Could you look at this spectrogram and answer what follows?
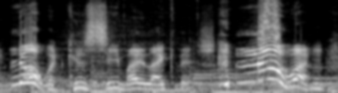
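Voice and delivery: loud, slow, hammed-up wailing lion; a vain lion lamenting his trapped paw melodramatically; moaning lion. A narrator's reading. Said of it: "The lion moaned".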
